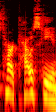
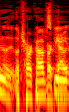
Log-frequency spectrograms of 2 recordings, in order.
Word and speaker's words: Tarkowski: I mean, I will say, from an Everton fan's perspective, Tarkowski, I think is his name, Tarkowski. – Tarkowski, yeah. – I think they're pronouncing the W as a V, I think, during the commentary.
